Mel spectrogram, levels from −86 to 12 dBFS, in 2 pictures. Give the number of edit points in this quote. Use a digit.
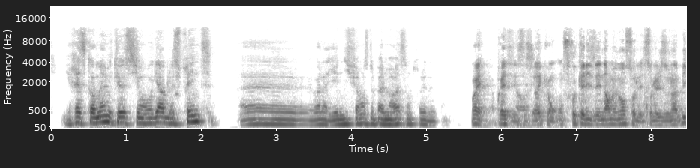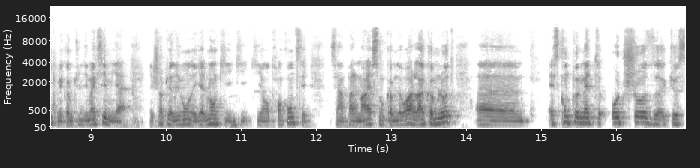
0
